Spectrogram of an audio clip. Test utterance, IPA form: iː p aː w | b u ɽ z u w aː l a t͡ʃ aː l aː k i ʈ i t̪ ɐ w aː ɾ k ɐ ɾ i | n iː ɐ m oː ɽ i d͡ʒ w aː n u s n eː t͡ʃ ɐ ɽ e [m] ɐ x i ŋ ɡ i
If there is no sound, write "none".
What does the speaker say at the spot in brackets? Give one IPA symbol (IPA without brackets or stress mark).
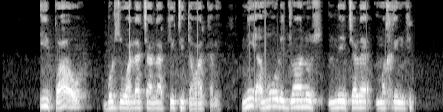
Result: m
